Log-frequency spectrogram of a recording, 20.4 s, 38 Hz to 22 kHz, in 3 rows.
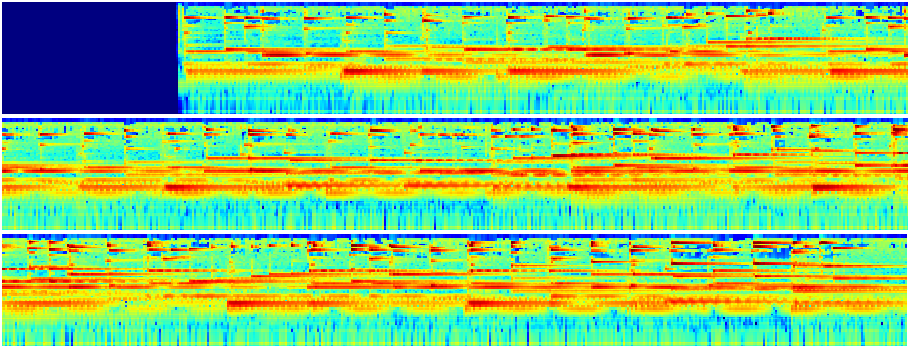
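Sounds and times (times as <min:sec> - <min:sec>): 
15-inch Polyphon music box: 0:01.4 - 0:20.3.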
